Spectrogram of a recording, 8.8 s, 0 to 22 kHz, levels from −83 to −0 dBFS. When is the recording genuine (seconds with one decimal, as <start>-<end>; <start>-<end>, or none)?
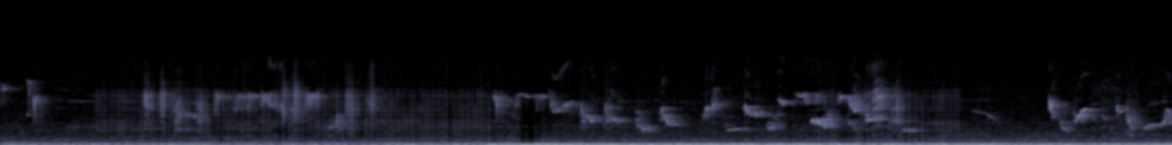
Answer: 0.0-0.7; 3.7-6.1; 7.2-8.8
